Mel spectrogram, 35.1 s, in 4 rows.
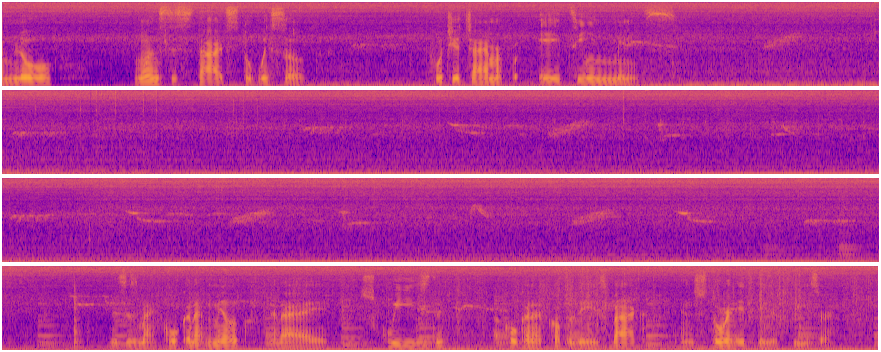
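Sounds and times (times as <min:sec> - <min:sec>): pressure cooker valve hissing: 0:00.0 - 0:13.3, 0:18.4 - 0:31.8
small birds chirping: 0:00.0 - 0:35.0.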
